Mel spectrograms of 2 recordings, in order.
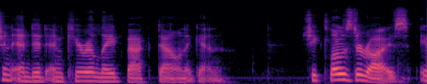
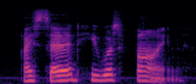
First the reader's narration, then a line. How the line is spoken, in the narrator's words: the captain repeated, more slowly this time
